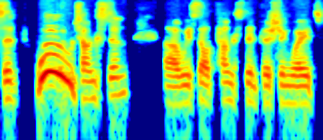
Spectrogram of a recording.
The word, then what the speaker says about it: Woo Tungsten: That's how you have to pronounce it. Woo Tungsten.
